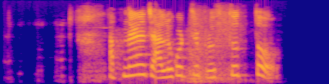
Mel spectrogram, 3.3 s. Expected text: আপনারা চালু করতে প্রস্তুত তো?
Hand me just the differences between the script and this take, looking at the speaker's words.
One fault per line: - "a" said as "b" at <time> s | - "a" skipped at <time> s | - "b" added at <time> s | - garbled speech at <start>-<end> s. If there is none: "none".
none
